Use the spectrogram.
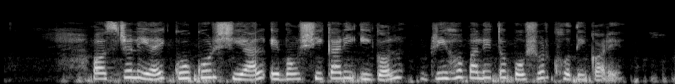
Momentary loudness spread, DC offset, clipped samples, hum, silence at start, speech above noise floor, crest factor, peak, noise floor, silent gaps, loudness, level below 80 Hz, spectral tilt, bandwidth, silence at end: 7 LU; under 0.1%; under 0.1%; none; 0.6 s; 43 dB; 14 dB; -2 dBFS; -57 dBFS; none; -15 LUFS; -54 dBFS; -4 dB/octave; 8 kHz; 0.1 s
